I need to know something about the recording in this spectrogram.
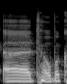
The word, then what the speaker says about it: Etobicoke: and then you don't pronounce the K.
